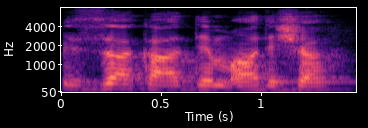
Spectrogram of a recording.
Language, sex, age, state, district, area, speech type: Sanskrit, male, 18-30, Karnataka, Chikkamagaluru, rural, read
